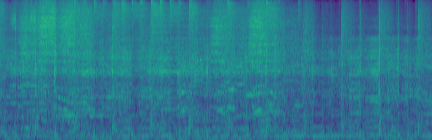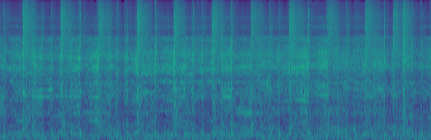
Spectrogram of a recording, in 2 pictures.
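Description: Live punk rock band playing loud: distorted electric guitars and bass over a drum kit keeping a steady beat.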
